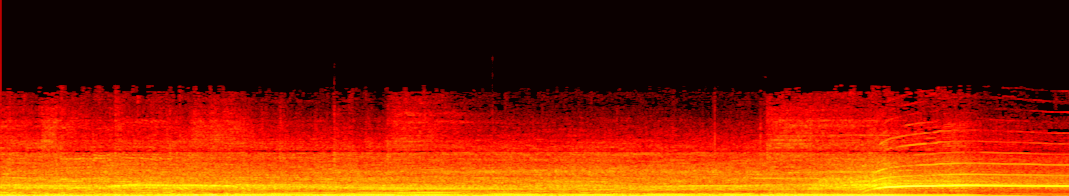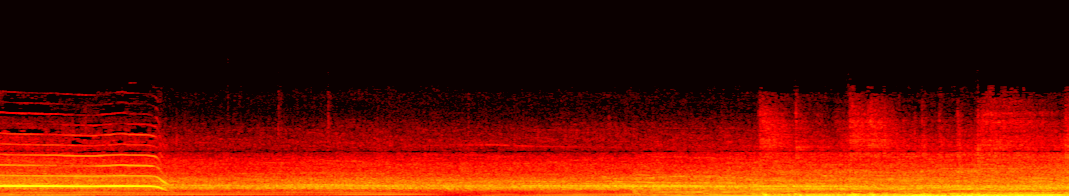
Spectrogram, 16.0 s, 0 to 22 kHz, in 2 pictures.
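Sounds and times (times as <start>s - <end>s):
crowd cheering: 0.0s - 16.0s
loud music with heavy bass: 0.0s - 16.0s.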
